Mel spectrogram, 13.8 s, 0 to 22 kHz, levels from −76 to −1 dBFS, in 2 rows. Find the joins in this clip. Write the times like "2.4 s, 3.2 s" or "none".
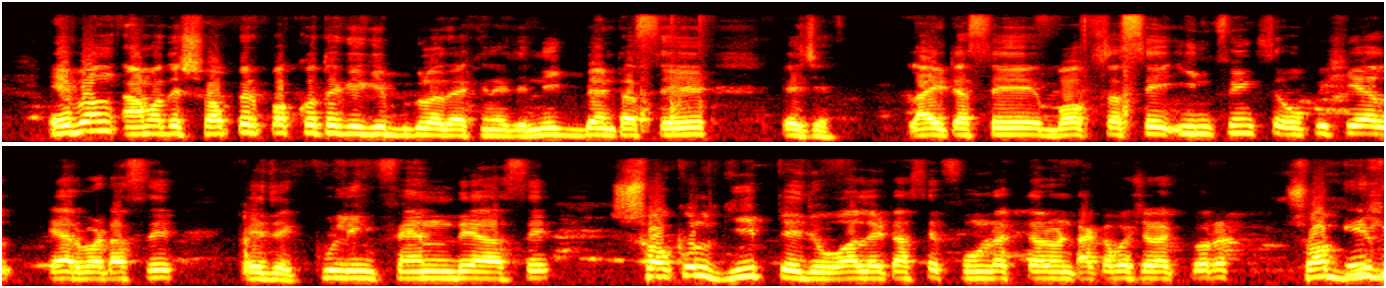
none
